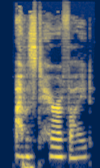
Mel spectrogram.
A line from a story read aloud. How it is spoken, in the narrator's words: whispered in a quivering voice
